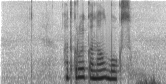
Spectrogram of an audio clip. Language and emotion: Russian, neutral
